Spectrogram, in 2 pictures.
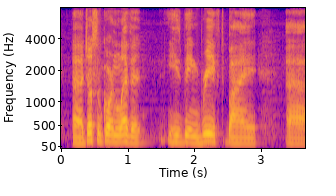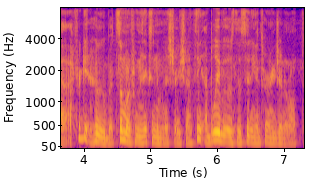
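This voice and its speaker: A very fast pace in an American accent, with big swings in loudness. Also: man, medium pitch for a man, ordinary pitch variation. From US South. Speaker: film review podcast co-host. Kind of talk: casual chat. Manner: halting, many repeated words.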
